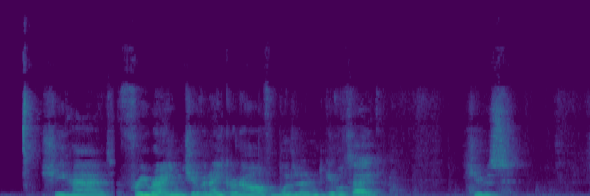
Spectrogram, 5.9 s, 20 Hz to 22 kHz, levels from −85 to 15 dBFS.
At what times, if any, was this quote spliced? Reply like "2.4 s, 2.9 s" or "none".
1.2 s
